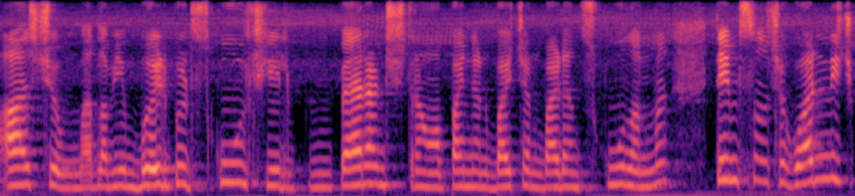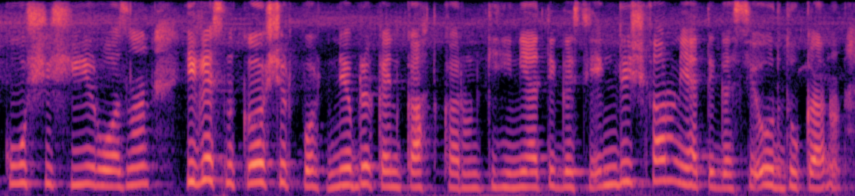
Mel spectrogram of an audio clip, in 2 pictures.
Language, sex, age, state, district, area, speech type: Kashmiri, other, 18-30, Jammu and Kashmir, Budgam, rural, spontaneous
